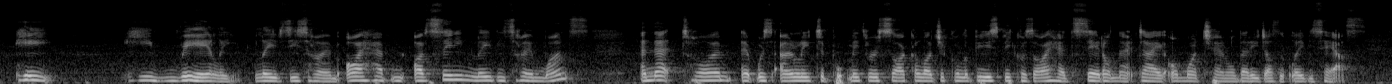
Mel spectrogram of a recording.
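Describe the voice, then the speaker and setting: Dark, mellow tone from a woman with an Australian accent, fairly slow with fairly even intonation. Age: 60s. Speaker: vlogger. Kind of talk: personal complaint vlog. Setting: at home. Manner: halting.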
